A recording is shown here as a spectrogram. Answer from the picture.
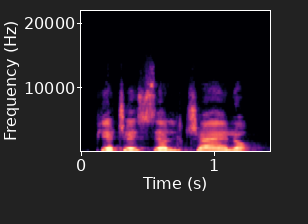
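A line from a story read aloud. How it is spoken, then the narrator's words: Crying exclamation. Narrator (Italian): esclamò piangendo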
